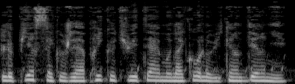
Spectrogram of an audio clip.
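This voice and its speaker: A woman playing a sensible, frank colleague who lends money in an animated moral tale. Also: on the low side, fast, a little hiss or hum, lightly acted. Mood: indignant.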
